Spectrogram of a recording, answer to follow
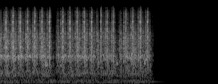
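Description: Typewriter keystroke sound effect: rapid key clacks at about a dozen a second, with a brief break about half a second in, stopping abruptly about a second and a half in.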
